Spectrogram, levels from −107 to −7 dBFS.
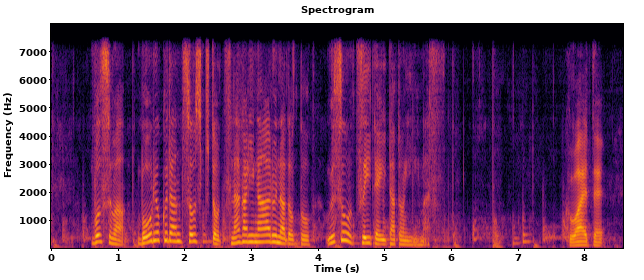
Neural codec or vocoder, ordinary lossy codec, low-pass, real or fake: codec, 16 kHz, 4.8 kbps, FACodec; none; 7.2 kHz; fake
